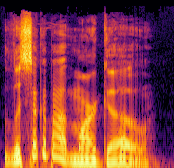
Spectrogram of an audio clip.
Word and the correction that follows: Margot: I think that is not how you pronounce her name. – Yeah, you put a crazy emphasis on the Mar. – Margot? – Yeah, it's not. It's not. – How do you pronounce it? – Margot. – Oh, Margot.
